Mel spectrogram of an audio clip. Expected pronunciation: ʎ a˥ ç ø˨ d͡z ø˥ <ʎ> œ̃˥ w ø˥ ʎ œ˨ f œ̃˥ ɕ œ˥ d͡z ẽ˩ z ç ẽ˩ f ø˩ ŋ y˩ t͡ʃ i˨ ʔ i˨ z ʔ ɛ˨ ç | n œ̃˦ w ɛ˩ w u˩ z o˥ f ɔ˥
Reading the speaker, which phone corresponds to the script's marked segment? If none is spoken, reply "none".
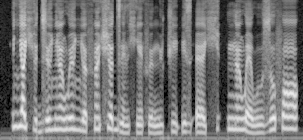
ʎ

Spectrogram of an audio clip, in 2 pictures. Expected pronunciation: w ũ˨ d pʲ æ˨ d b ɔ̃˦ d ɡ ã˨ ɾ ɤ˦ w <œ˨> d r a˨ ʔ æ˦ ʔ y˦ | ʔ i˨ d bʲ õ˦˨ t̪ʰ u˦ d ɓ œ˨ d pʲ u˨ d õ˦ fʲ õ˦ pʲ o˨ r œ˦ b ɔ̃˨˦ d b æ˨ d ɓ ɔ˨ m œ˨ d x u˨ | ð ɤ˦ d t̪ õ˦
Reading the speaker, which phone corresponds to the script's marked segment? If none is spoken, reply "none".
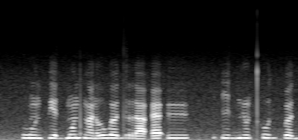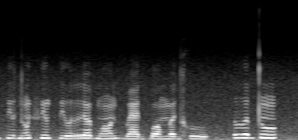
œ˦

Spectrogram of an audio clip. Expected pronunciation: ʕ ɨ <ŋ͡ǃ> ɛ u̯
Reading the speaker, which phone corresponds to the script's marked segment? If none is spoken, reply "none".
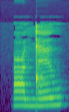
ŋ͡ǃ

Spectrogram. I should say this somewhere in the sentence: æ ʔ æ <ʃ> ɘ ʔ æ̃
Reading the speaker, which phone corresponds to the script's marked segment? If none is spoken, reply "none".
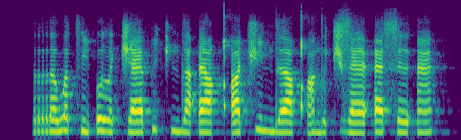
s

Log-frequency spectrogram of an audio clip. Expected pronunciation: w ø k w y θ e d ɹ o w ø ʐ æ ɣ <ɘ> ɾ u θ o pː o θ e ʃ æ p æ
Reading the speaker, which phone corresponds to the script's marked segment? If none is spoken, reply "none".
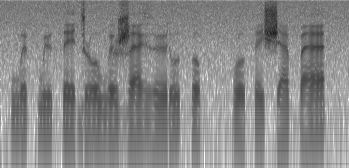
ø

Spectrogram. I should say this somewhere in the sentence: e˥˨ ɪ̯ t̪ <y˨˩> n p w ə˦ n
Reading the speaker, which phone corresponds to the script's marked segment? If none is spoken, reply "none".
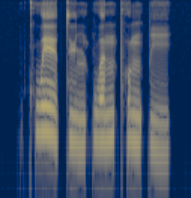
y˨˩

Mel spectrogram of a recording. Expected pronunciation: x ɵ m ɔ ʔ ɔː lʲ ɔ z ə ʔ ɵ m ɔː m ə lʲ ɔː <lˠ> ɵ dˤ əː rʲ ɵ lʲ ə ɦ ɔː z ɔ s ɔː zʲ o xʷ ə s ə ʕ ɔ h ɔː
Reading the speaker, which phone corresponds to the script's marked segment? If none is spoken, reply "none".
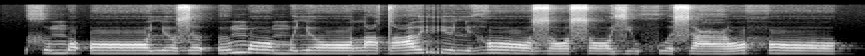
lˠ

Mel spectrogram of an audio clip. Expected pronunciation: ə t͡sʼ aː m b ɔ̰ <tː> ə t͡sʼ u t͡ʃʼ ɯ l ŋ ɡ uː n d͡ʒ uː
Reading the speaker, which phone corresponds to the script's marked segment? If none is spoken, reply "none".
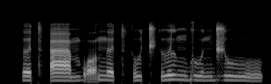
n̪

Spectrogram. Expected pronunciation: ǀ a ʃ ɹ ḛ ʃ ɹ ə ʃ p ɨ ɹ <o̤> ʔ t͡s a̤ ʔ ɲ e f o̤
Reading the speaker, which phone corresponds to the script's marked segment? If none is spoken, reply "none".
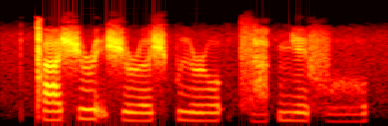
o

